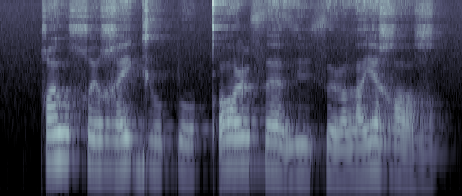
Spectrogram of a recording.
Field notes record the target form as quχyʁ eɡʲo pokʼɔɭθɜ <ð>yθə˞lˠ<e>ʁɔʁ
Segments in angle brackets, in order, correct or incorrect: correct, correct

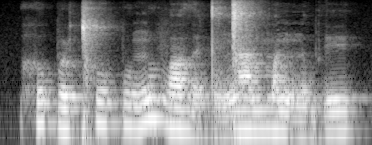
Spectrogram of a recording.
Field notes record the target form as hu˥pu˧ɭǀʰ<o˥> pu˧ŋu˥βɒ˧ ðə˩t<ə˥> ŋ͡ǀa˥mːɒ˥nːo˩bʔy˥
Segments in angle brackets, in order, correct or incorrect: incorrect, incorrect

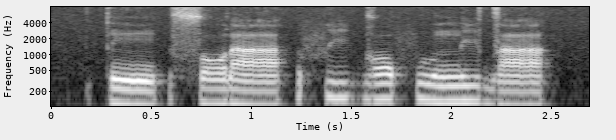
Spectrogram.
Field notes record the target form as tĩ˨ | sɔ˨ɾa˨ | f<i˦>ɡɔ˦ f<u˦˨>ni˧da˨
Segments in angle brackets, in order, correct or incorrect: correct, correct

